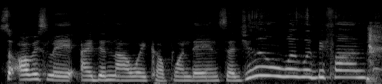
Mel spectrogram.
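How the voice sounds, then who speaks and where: A fairly high-pitched woman in a Lithuanian accent, fairly quick, with very wide pitch swings amid noticeable background noise. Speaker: stress management coach and author. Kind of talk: podcast interview.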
